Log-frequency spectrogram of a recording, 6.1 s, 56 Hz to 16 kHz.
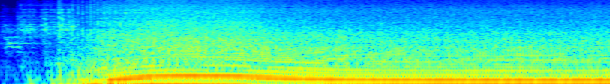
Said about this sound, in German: Ich fliege in einer kleinen Propellermaschine von Tobago nach Trinidad. Ein Flug von etwa 20 Minuten.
